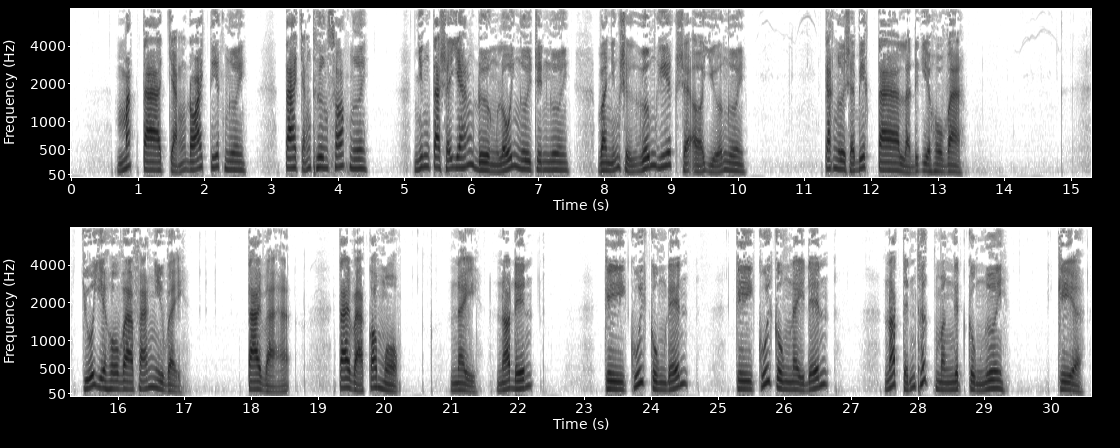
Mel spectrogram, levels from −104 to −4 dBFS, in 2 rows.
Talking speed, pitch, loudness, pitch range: 135 wpm, 135 Hz, -22 LUFS, 120-165 Hz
